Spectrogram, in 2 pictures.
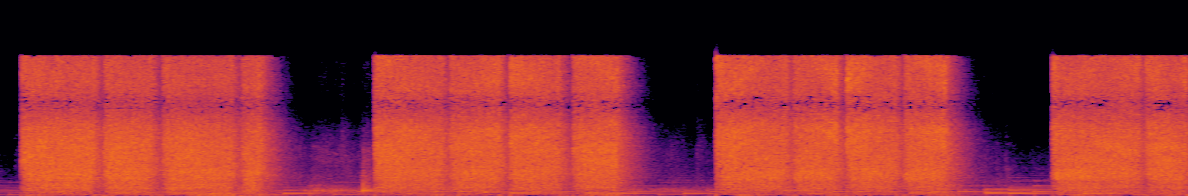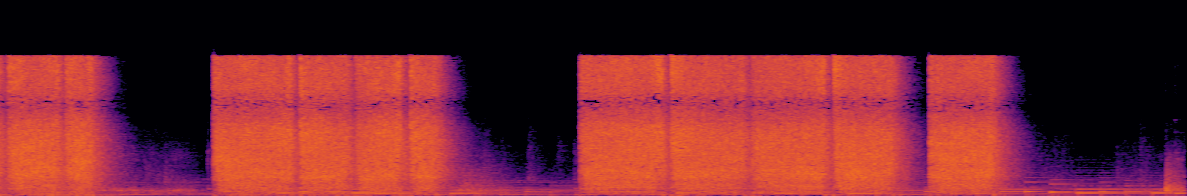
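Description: Compressed-air spray gun spraying PVA release agent over the part and board. It hisses in six bursts of about two to three seconds each, starting and stopping sharply with short pauses between.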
